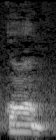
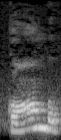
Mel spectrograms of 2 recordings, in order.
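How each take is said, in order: First: The final b sound is silent. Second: The final b sound is pronounced. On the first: The speaker calls it right. "बी is silent" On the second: The speaker calls it wrong. "तो यहां पे हमने इसको कॉम्ब पढ़ा"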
